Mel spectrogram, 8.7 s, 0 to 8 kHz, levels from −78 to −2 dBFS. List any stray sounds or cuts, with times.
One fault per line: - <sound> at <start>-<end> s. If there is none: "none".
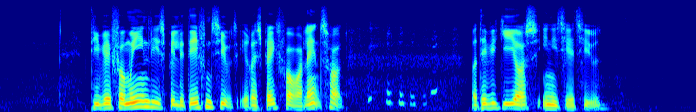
- laugh at 4.6-5.5 s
